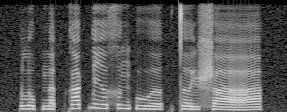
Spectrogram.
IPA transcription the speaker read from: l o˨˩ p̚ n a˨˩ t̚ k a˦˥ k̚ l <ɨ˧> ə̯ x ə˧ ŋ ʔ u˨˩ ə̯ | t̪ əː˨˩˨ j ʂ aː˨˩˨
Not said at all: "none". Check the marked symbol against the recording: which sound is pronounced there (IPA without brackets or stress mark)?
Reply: i˧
